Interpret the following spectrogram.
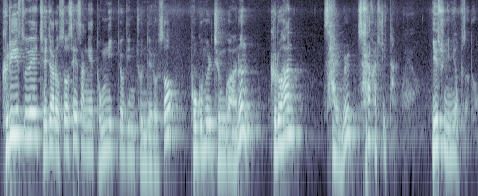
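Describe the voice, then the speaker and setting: A man's voice: a little high, sing-song, normal speed. A middle-aged male pastor preaching a sermon in a conversational way, explaining with everyday examples.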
